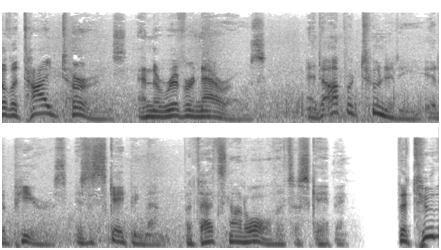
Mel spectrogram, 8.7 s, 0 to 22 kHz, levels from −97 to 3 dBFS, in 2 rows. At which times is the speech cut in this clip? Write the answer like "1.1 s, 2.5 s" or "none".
6.1 s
